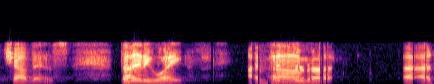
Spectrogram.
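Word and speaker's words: Chávez: Now, I should say it properly in Spanish, Chavez.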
